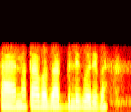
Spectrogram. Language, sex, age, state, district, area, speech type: Assamese, female, 30-45, Assam, Charaideo, rural, conversation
